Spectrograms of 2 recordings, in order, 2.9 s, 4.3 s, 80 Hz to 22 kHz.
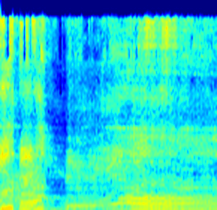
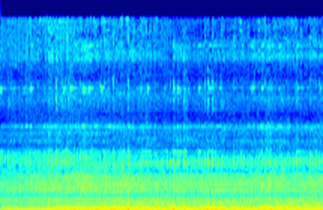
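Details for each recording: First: STS D21B Dragon nitro engine on Traxxas Top Fuel 33% nitro, 8mm red venturi fitted, carb and throttle adjusted: high buzz climbs sharply, slightly thin and crackly at top; slightly lean, good smoke, winding out well. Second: STS D21B Dragon nitro engine on Traxxas Top Fuel 33% nitro, just after raising the too-low idle: steady high buzzing idle holding even pitch, no stumbling or dying; normal idle.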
